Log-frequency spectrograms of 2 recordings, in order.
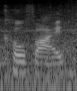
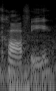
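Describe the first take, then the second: First: The word is not said like 'coffee'. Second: The word is said like 'coffee'. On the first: This is how some other people say it. The speaker calls it wrong. "I know some people say Ko-fi" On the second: This matches the idea of buying someone a coffee. The speaker calls it right. "It's supposed to be coffee"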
